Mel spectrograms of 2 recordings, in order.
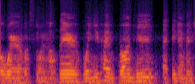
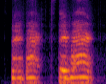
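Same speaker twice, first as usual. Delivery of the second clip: very high-pitched, loud yelling; 13 semitones higher, 5 dB louder than usual. Narrating a scene in the castle, voicing Edard's mother, shouting. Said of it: "Edard's mother um, shouting".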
